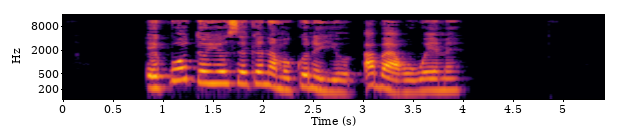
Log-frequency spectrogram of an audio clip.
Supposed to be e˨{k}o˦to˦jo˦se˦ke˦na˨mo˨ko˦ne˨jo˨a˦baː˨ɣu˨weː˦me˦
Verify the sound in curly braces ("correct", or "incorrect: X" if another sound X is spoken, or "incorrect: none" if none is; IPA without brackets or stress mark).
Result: incorrect: k͡p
